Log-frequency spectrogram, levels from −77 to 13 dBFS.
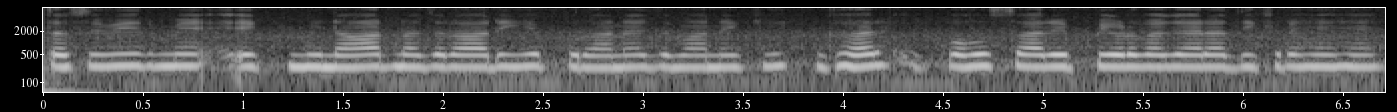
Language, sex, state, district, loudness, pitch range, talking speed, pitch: Hindi, female, Bihar, Begusarai, -16 LUFS, 250-260 Hz, 170 wpm, 255 Hz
